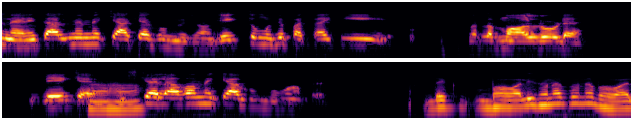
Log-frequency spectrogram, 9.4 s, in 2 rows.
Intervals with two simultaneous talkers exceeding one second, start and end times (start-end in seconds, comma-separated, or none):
none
